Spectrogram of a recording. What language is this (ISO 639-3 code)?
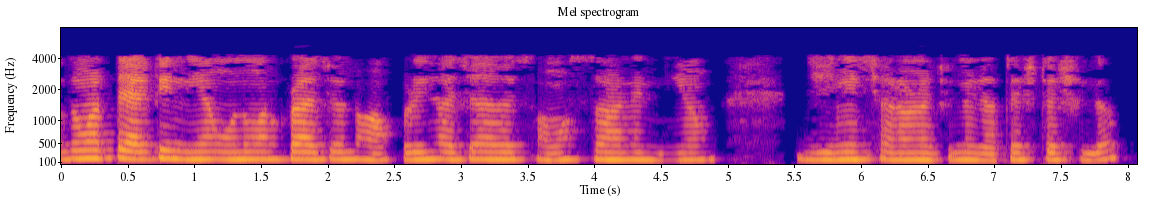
ben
